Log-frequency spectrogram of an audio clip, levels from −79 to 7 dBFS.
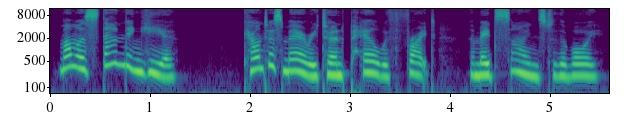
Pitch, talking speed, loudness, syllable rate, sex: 250 Hz, 160 wpm, -18 LUFS, 4.7 syllables/s, female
